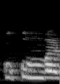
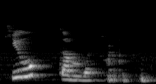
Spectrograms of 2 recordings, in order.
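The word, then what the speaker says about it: cucumber: क्यूकम्बर, खीरा को कुछ लोग कुकुम्बर बोलते हैं, बहुत ही गलत प्रोनंसिएशन है, इट्स क्यूकम्बर।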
